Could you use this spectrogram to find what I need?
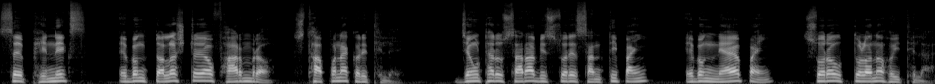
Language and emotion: Odia, neutral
